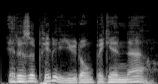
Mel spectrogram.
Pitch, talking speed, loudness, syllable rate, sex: 110 Hz, 300 wpm, -16 LUFS, 7.0 syllables/s, male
